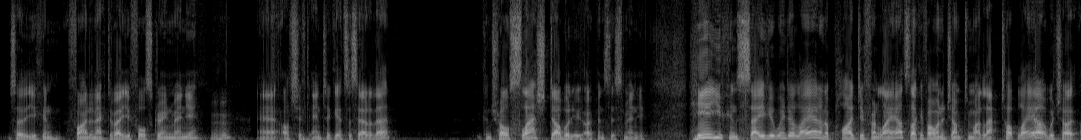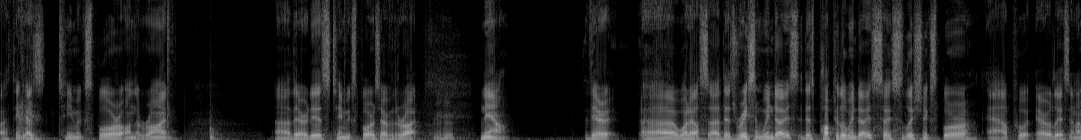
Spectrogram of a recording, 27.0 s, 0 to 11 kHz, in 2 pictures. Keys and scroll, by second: 3.3 alt+shift+Return, 6.4 ctrl+\, 6.8 ctrl+w, 17.4 ctrl+\, 17.7 ctrl+m.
